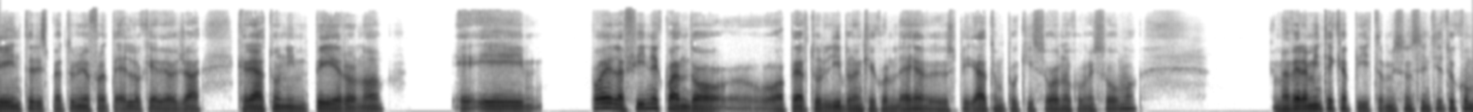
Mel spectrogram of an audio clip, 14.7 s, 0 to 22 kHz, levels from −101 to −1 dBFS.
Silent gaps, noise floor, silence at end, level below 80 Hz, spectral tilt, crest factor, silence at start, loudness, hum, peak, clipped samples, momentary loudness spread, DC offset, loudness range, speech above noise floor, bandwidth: none; -88 dBFS; 0 s; -56 dBFS; -7.5 dB/octave; 18 dB; 0 s; -22 LUFS; none; -2 dBFS; under 0.1%; 10 LU; under 0.1%; 4 LU; 68 dB; 14.5 kHz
